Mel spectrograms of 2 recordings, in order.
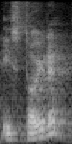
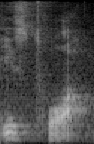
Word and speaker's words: Histoire: to solve certain issues the tool is called is tua and i'm really holding my venezuelan necessity of saying is toire but it's in french just as vid and view okay it's uh pronounce it is tua okay and the tool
